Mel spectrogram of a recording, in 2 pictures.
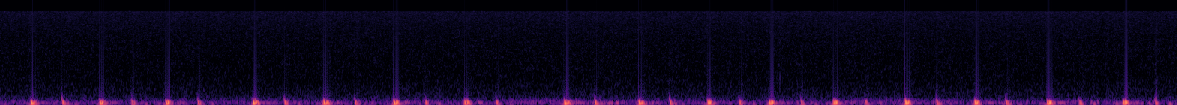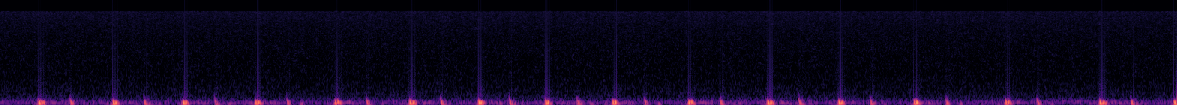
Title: Just my heartbeat sound (listen with headphones)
